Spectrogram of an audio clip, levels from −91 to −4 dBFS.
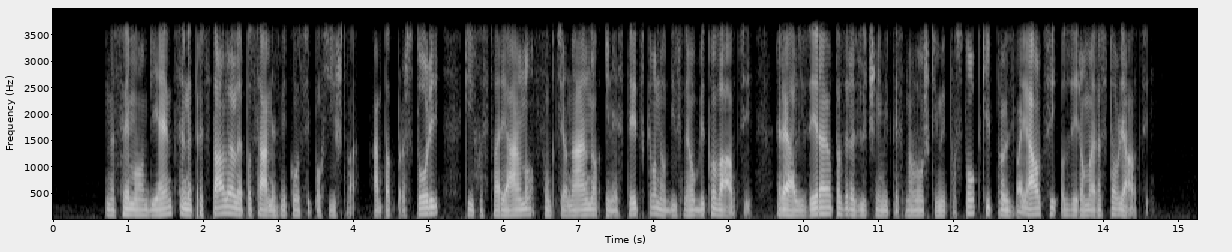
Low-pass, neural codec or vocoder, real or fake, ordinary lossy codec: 3.6 kHz; codec, 44.1 kHz, 3.4 kbps, Pupu-Codec; fake; none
